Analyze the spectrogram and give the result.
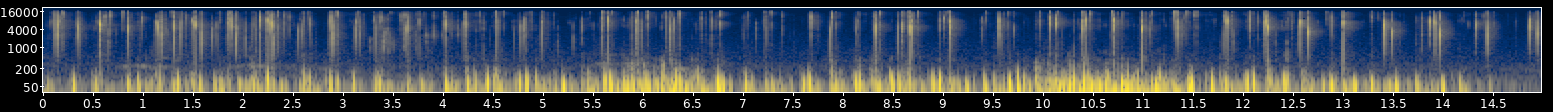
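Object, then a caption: Beeswax honeycomb on a branch. An upright, pear-shaped golden beeswax honeycomb on a branch is held in both hands while long nails scratch and tap its wax cells. Dense, dry crackles and crisp scratching ticks ring bright and die instantly, riding on soft, low thumps that swell around the middle and again near the end.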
